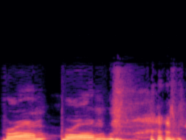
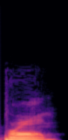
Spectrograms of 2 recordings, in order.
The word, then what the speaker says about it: PRØM: It sounds like the U in the word burn. So, PRØM. I want to say it like that. Yeah, just drop off. It's like Stewie Griffin saying prom.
